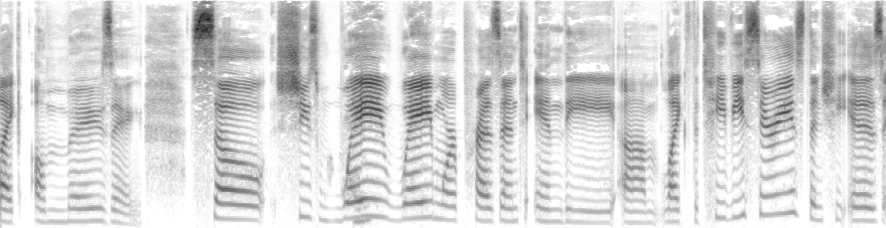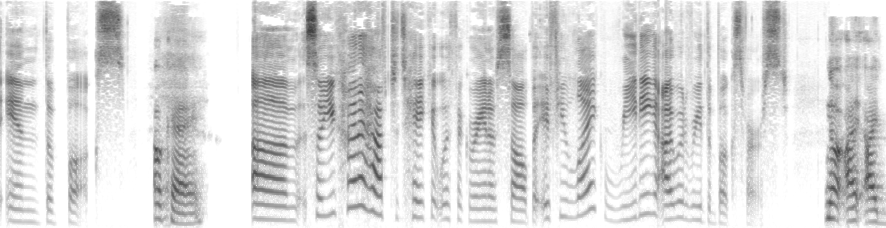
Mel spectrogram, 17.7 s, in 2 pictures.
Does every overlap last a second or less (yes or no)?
yes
